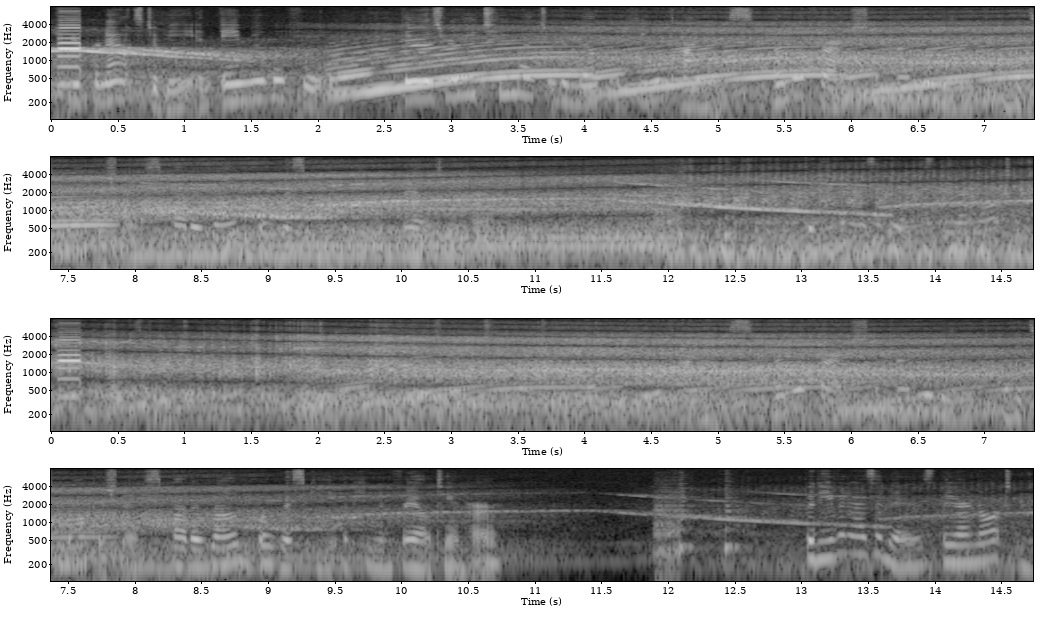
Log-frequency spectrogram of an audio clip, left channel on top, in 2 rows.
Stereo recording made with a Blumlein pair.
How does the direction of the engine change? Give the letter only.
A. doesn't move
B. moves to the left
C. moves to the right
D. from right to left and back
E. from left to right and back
B.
